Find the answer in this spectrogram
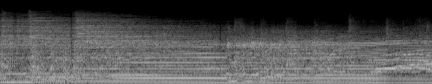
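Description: Live rock band playing: electric guitar with drum kit. About a second in the drum hits stop and a sustained guitar chord rings on.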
